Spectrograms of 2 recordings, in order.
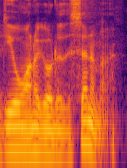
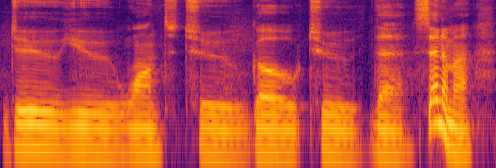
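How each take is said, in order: First: It is said quickly with the words linked together. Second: It is said slowly with each word separate.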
